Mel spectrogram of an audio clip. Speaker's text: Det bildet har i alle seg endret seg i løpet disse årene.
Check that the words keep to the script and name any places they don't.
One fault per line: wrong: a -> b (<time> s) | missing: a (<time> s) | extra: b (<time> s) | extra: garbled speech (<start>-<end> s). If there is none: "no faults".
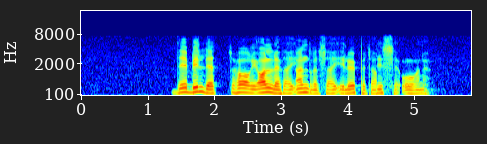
no faults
